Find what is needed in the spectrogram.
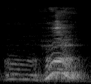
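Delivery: muffled through a gas mask. A narrator's reading. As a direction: cry out behind a mask. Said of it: "cried the wolf in a muffled voice".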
